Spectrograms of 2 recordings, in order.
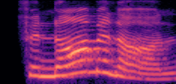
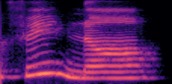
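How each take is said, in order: First: Said in the usual way. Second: "Phenomenon" split as phe-no-me-non; syllable by syllable. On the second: Shown as a demonstration. Teacher testing a student's breakdown, syllable by syllable. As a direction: pause between the beats of "Phenomenon". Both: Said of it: "we break the word into syllables".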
